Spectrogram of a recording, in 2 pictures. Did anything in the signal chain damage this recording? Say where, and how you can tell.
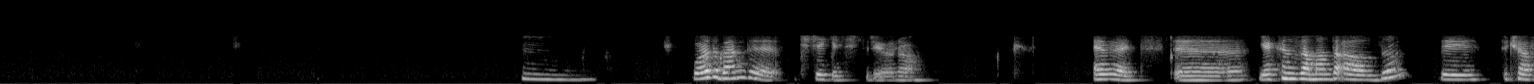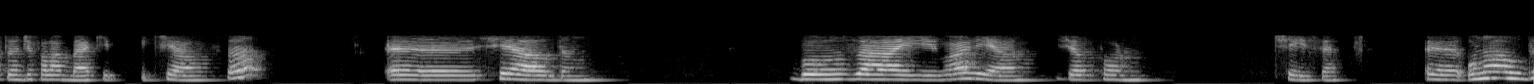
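Yes. From 16.79 s to 27.69 s the speech runs at about 0.57 times its normal pace while its pitch holds steady, most likely a time-stretch applied at a processing or editing stage to fit the audio to a longer slot. Holding pitch while slowing means short fragments are being repeated to pad the length, so that stretch drags, with a sudden drop in pace at the start and a jump back at the end, all inside the telephone band that stops near 3.8 kHz.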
